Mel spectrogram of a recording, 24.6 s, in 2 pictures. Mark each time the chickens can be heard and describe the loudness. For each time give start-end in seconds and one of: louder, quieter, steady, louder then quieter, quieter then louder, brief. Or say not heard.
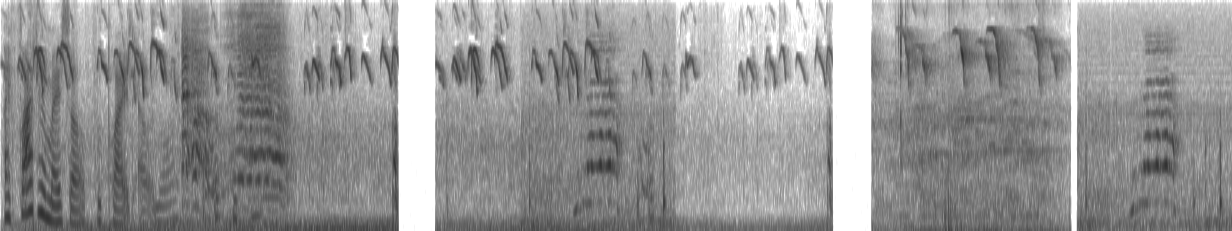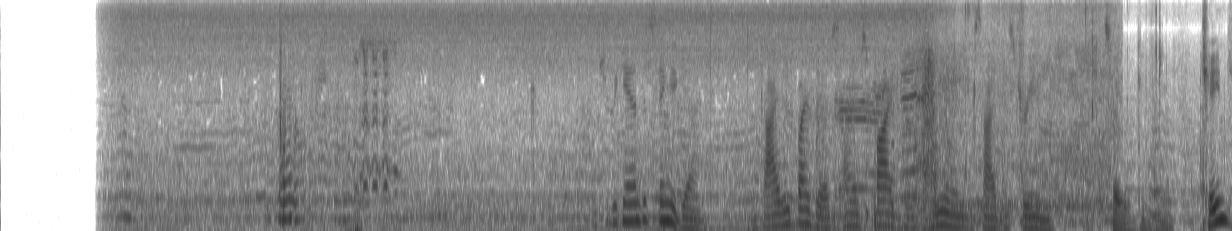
0.0-10.7 quieter then louder.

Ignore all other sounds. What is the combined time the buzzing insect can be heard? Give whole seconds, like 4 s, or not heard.
11 s.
